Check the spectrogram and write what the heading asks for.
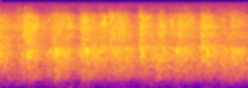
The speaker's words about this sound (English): Come on, can we give the Lord a good round of applause?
